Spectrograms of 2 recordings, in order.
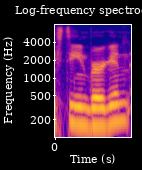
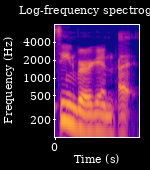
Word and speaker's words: Steenburgen: Christmas exactly starring Mary steenbergen and is it steenberg or steber I one second I believe it's uh I think it's steenbergen I believe it is a hard G um okay well in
